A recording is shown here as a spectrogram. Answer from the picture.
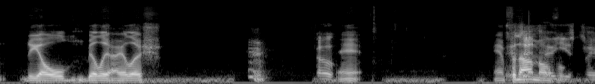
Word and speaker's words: Billie Eilish: Like Yeah, this is what they call those types of music that guilty pleasure, like the old Billie Eilish.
